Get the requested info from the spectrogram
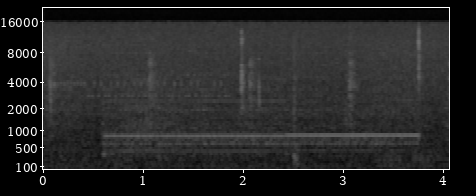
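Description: Fusion splicer's fiber-positioning motors running with a steady whine of several tones for about three seconds, starting about half a second in, as the two cleaved fibers are driven toward each other for the arc calibration. A few faint ticks go with it.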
